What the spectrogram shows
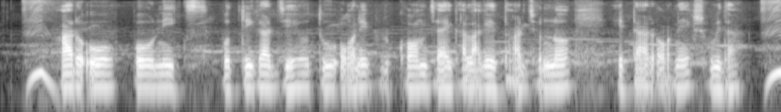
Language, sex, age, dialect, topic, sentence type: Bengali, male, 18-24, Northern/Varendri, agriculture, statement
